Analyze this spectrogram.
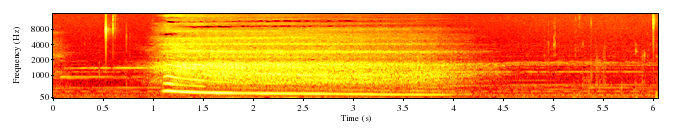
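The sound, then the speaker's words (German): Deep breath drawn in and then released with the voice as a relaxation exercise: a single long, low hum that slowly slides downward in pitch and fades after about three seconds, with no words. “Und dann atmest du aus mit Stimme. Nochmal gerne einmal mit mir zusammen tief einatmen.”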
